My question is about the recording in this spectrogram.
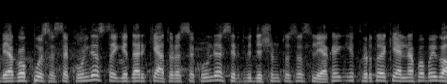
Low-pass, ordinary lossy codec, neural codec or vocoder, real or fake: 7.2 kHz; Opus, 16 kbps; codec, 16 kHz, 16 kbps, FunCodec, trained on Chinese and English, 50 frames a second; fake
